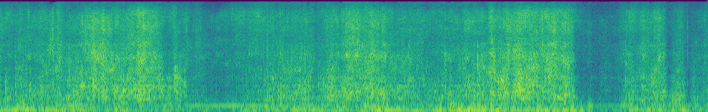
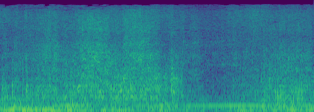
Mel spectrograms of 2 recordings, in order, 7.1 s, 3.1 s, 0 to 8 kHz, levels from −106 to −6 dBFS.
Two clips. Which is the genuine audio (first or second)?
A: second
